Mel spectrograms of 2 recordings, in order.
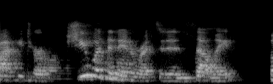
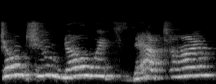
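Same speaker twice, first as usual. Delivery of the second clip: very high, shrill, screeching scream; 12 semitones higher, 4 dB louder than usual. Retelling a woman answering the door, imitating someone screaming. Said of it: "she starts screaming at me".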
